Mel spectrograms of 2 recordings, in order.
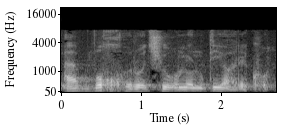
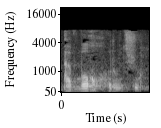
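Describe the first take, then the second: First: «او اخرجوا» with waw taking damma, said slowly; recited with damma. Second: «او اخرجوا» repeated at normal pace, waw with u; damma on waw. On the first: (تلاوت «او اخرجوا» با ضمهٔ واو) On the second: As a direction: repeat the joined «او اخرجوا» briefly. (تکرار «او اخرجوا» با ضمه) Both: Shown as a demonstration. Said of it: "پس اینجا هم بخونیم".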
